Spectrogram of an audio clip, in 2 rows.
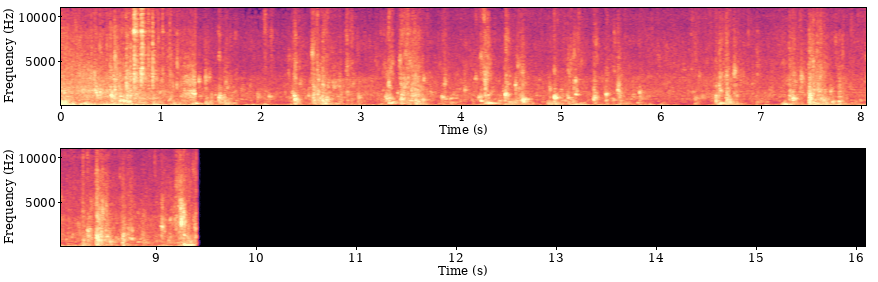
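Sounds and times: water slapping against boat hull: 0:00.0 - 0:09.4.

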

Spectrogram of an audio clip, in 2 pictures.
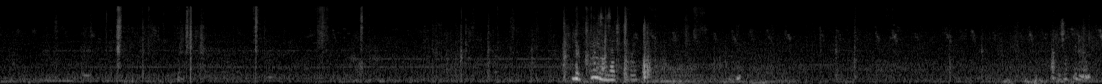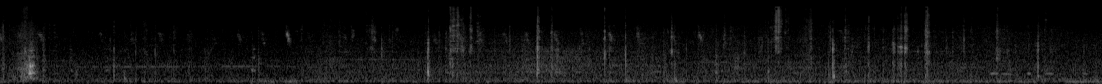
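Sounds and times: chicken clucking: 0:08.9 - 0:15.0.

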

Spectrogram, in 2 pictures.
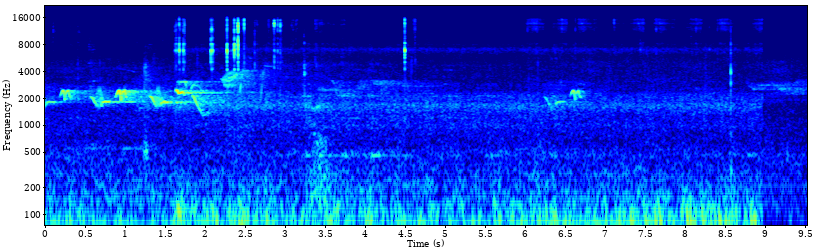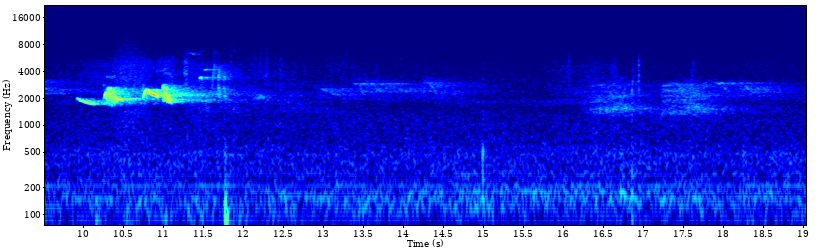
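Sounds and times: bird chirping: 0:00.0 - 0:12.4
low background noise: 0:00.0 - 0:19.0.

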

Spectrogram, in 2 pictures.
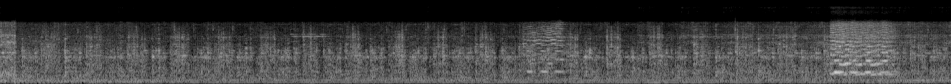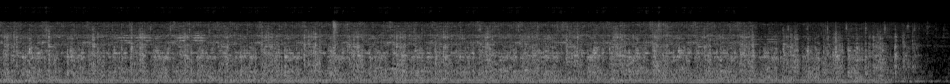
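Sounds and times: lathe running: 0:00.0 - 0:18.8
horn-like toot: 0:08.2 - 0:09.1.

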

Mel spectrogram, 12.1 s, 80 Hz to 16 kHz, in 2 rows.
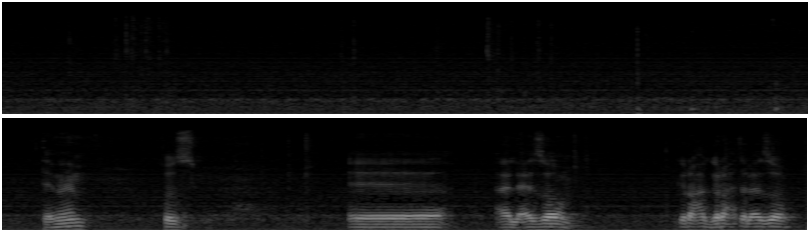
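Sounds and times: low electrical hum: 0:00.0 - 0:12.0
keyboard typing: 0:00.5 - 0:01.3, 0:03.6 - 0:04.2.

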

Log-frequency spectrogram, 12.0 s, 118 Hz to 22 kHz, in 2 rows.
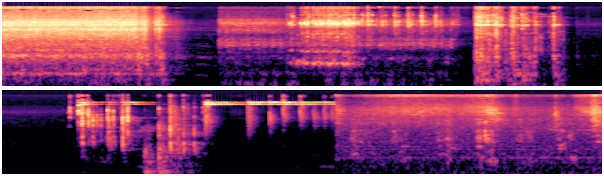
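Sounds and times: metal parts clicking and clattering: 0:06.7 - 0:09.4.

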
